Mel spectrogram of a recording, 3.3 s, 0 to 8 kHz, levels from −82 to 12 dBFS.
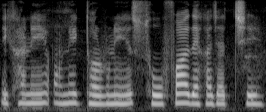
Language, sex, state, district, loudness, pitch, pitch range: Bengali, female, West Bengal, Alipurduar, -18 LUFS, 235 Hz, 230-250 Hz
